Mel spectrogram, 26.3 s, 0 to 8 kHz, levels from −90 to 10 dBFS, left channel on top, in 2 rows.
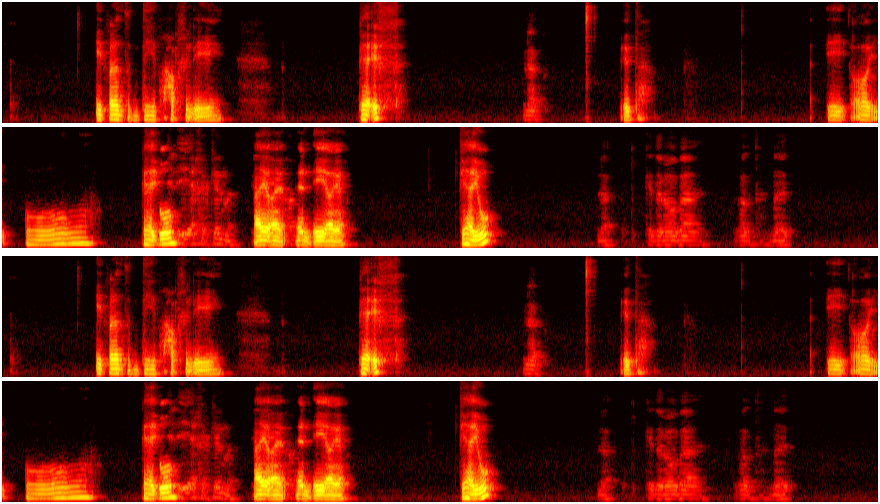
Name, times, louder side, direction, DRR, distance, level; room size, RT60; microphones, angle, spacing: voice 1, 1.4-3.3 5.4-6.0 9.3-9.7 12.4-13.1 13.5-14.5 15.3-15.7 16.9-18.3 20.0-20.5, equal, 5° left, 7 dB, 0.6 m, -19 dB
voice 2, 15.2-17.6 22.1-22.3 22.8-23.7 24.1-24.9, equal, 30° left, -1 dB, 5.8 m, -44 dB
24.0 x 9.5 x 2.6 m, 0.30 s
head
